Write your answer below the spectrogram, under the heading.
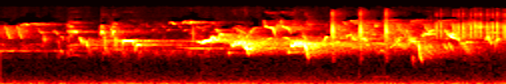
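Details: Short burst of parrot chatter, with grating squawks, a few bright whistled notes and sharp clicks tumbling over one another in a continuous noisy cluster.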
